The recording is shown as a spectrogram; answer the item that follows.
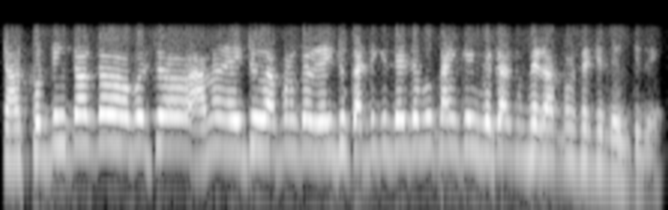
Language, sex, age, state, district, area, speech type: Odia, male, 60+, Odisha, Sundergarh, rural, conversation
